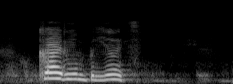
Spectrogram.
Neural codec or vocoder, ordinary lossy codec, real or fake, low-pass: codec, 16 kHz, 1 kbps, FunCodec, trained on Chinese and English, 50 frames a second; none; fake; none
